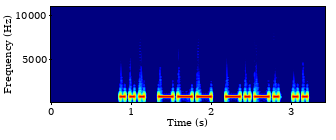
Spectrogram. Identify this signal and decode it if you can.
Morse code, heard as a keyed tone, about 21 wpm, 700 Hz. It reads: SOCI
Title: Build A Word - 2 Letters At A Time - 6-Letter Words - 20wpm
